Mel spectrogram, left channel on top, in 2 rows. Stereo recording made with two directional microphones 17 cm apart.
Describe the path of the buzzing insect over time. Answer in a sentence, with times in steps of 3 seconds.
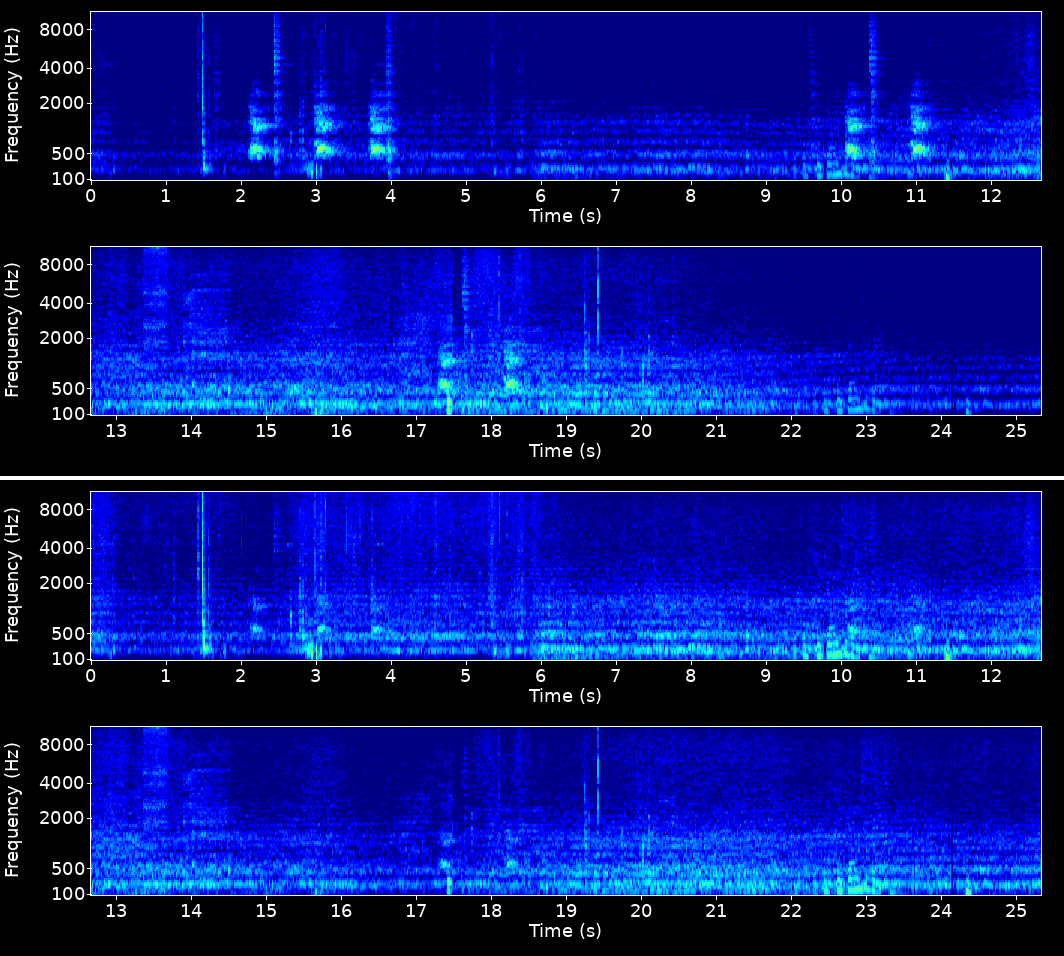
You can hear the buzzing insect on the right from 0 s, in the centre from 12 s, on the left from 15 s, in the centre from 18 s and on the right from 21 s.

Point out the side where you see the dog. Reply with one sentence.
You can hear the dog on the left.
